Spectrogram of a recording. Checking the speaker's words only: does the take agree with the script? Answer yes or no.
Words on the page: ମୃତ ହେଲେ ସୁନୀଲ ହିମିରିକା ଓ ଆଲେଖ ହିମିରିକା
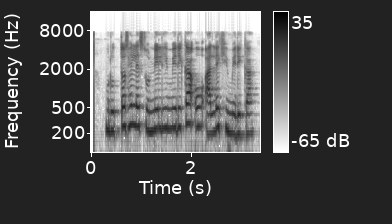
yes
